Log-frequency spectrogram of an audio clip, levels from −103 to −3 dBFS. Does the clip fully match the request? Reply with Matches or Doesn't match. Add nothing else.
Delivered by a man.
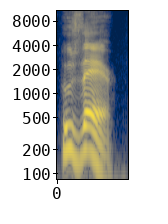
Matches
